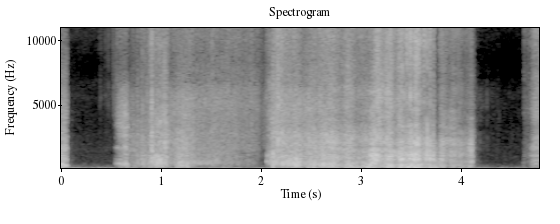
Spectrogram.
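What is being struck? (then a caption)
Foam phone holder. Fingertips and nails scratch and rub along the edges and face of a thick black foam phone holder with a phone inside, held at chest height. Two long, dry bursts of broadband scratching and rustling follow a brief quiet start, separated by a short gap, before it falls quiet again.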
